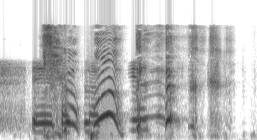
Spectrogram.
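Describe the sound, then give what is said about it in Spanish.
A series of loud sneezes in quick succession, caused by construction dust, each with a drawn-out voiced lead-in and a sharp burst, trailing off into quieter ones. “El polvo que hay por aquí con la construcción me dio estornudo.”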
